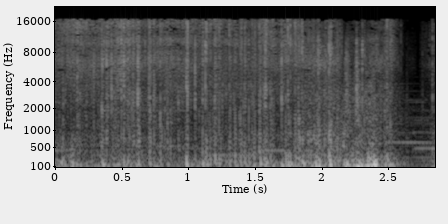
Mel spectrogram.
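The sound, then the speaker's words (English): A roll of carpenter's paper being unrolled: a dense, continuous crackling rustle with scattered sharper snaps, holding steady for about two and a half seconds before cutting off abruptly. “Here I am unrolling 350 yards of carpenter's paper.”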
